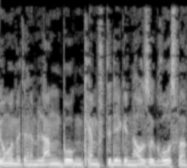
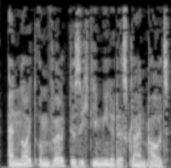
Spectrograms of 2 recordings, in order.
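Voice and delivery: ordinary talk, nothing marked

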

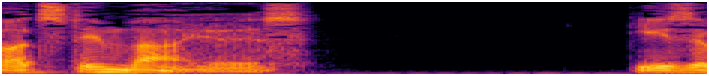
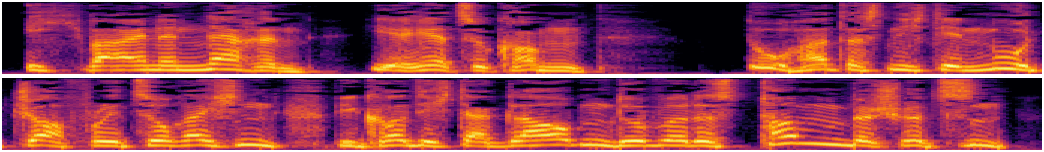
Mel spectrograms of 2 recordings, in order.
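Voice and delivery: high, strident woman's tirade; furious; 5 dB louder than usual. A narrator's reading. Sister accuses brother of cowardice, furious. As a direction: berate him in a raised, angry female voice. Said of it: "Dann trat Wut an ihre Stelle".

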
